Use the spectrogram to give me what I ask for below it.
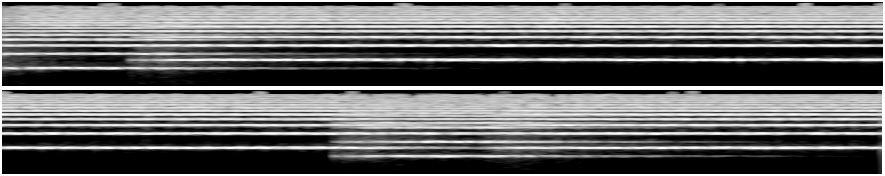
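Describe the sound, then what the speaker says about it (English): A sustained synth lead of bright saw waves washed in heavy reverb, holding long tones that shift pitch once partway through. "for the lead sound, I'm just taking saw waves and I'm soaking them in reverb"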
